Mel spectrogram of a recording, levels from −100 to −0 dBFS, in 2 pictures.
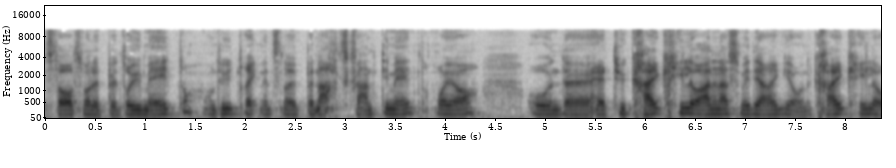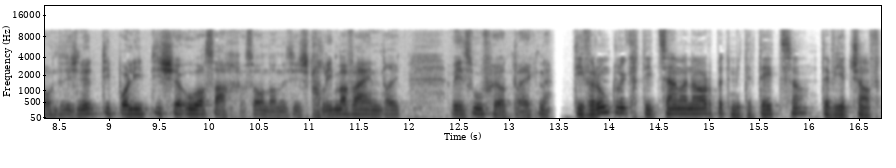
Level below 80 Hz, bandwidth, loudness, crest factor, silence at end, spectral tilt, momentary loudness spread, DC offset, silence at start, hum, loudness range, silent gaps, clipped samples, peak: -52 dBFS; 10 kHz; -23 LUFS; 22 dB; 0 s; -4.5 dB/octave; 9 LU; under 0.1%; 0 s; none; 4 LU; none; under 0.1%; 0 dBFS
